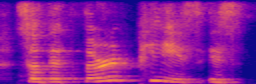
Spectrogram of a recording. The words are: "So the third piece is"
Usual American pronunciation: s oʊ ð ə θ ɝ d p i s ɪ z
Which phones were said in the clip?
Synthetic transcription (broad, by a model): s oʊ ð ə θ ɝ d p i s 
